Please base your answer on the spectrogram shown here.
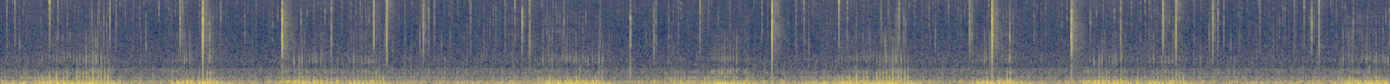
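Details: Cat purring gently beside a cozy indoor fireplace: a low rumbling purr swelling and fading in breath-length waves every couple of seconds, overlaid with sharp crackles and pops from the fire.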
